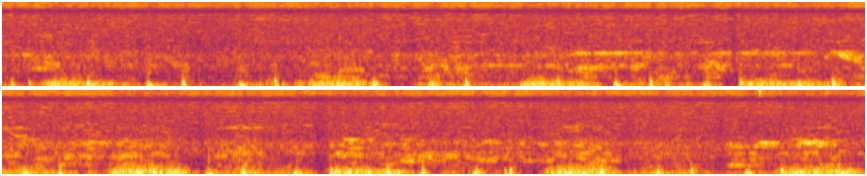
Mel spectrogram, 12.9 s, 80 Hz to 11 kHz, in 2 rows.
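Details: Soft normal heartbeat thumps, roughly 85 a minute, under slow, deep, whooshing breaths with stomach gurgling, recorded from the uploader's own body.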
